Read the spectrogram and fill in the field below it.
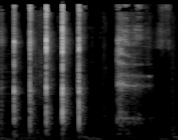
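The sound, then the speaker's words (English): Five crisp hand claps in a quick, even rhythm, each a sharp, loud slap, followed by a short burst of airy, hissing noise. “So this win deserves a hand clap.”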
